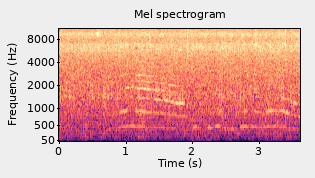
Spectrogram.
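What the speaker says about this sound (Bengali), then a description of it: "বৃষ্টি শুরু হয়ে গেল" Heavy rain pours steadily outdoors as a broad, even hiss that holds at the same level throughout, with faint tonal sounds drifting underneath.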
